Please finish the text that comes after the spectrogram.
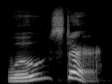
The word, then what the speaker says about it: Worcester: Two chemists from Worcester, pronounced Woo-ster, called John Wheely Lee and William Henry Perrins, whose last names you may be acquainted with, invented Worcestershire sauce.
